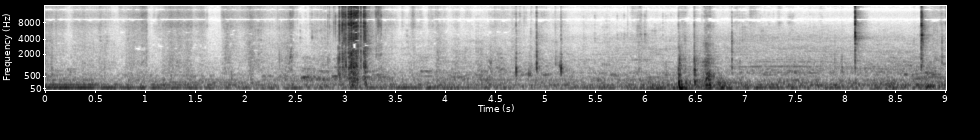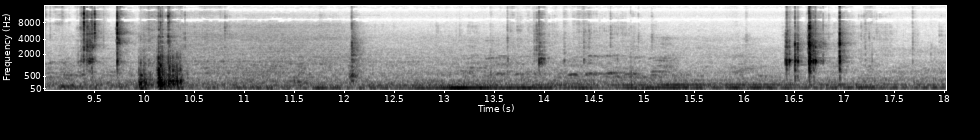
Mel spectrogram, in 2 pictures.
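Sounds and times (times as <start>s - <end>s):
satin cloth rustling: 0.0s - 4.2s
plastic toy clicks and knocks: 16.4s - 17.3s.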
